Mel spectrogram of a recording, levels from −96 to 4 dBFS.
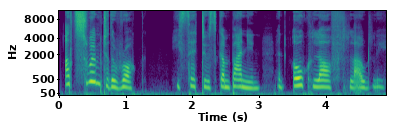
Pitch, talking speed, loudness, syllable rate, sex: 240 Hz, 170 wpm, -19 LUFS, 4.7 syllables/s, female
